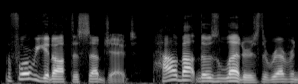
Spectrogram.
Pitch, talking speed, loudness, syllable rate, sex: 135 Hz, 240 wpm, -19 LUFS, 6.8 syllables/s, male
